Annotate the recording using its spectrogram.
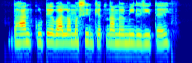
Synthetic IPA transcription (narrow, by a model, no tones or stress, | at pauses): d̪ʱankuʈeβalaməsinket̪namemild͡ʒit̪əj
